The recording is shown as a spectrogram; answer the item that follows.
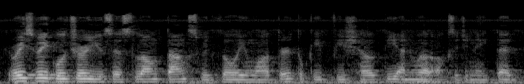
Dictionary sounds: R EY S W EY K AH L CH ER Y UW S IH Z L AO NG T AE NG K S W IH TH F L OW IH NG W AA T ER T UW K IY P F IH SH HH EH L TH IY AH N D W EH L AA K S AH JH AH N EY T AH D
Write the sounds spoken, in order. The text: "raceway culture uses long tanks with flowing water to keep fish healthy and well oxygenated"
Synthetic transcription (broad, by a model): R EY S W EY K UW L CH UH Y UW S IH S L AO NG T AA NG K S W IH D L OW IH NG W AA T ER T UW K IY P F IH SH HH EH L T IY AH N D W EH L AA K S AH JH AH N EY T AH D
